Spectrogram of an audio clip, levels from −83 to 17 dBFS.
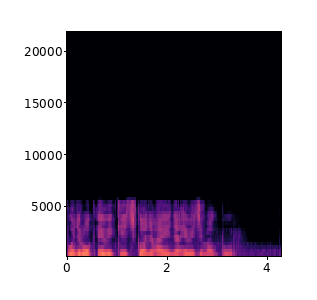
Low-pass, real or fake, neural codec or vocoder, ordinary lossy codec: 5.4 kHz; real; none; AAC, 24 kbps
